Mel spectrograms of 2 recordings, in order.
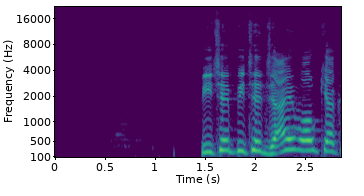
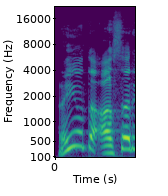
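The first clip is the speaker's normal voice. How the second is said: high, scoffing objection; mock doubting student; 10 semitones higher, 4 dB louder, faster than usual. Teacher voices a student doubting the effect, high and scoffing. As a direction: toss it up high like a sceptic.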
